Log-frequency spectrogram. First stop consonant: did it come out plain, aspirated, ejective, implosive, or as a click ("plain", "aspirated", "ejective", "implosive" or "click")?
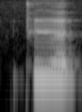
aspirated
